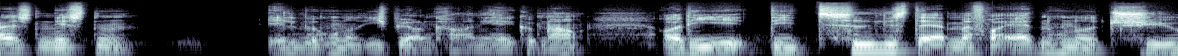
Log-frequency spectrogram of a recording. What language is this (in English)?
Danish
